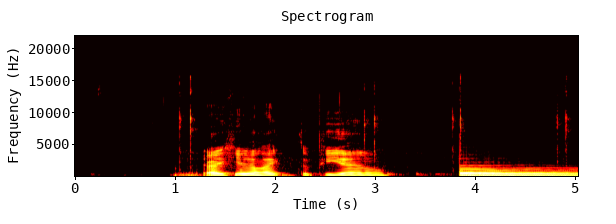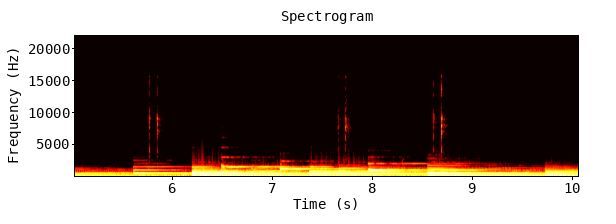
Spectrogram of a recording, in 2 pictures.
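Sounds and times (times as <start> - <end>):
piano playing sustained chords: 3.9 - 10.0.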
